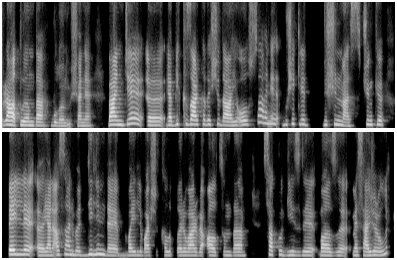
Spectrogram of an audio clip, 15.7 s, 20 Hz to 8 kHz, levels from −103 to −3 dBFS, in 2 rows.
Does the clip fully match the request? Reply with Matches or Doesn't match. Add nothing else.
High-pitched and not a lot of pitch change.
Doesn't match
